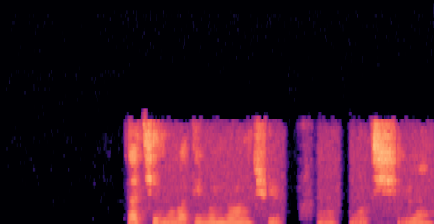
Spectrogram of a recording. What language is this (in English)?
Chinese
